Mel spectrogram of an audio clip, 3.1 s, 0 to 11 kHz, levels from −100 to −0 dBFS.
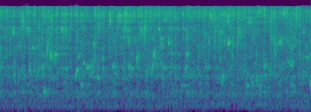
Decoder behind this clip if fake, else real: fake, autoencoder, DAC-VAE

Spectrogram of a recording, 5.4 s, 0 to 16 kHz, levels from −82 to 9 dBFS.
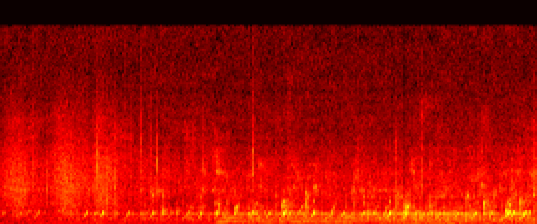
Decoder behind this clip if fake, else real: fake, autoencoder, DAC-VAE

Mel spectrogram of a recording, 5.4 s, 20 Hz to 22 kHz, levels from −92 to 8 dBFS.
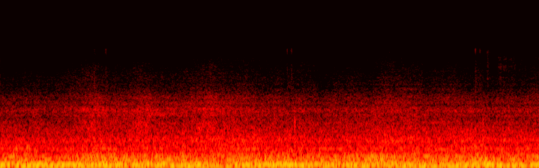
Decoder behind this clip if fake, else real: real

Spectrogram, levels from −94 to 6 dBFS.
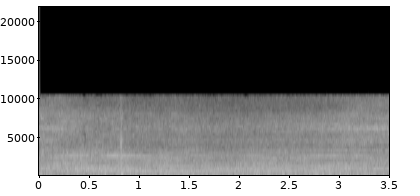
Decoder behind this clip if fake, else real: real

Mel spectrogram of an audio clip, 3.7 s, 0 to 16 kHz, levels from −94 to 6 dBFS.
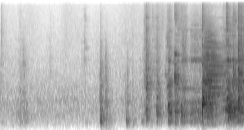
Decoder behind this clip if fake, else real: real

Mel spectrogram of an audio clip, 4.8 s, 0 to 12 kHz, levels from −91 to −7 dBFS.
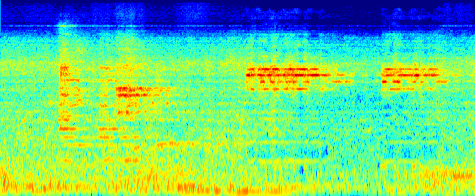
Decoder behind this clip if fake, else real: fake, autoencoder, DAC-VAE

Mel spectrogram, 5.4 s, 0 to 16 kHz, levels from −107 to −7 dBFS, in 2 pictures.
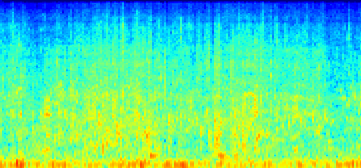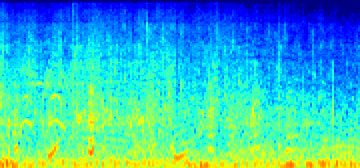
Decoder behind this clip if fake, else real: real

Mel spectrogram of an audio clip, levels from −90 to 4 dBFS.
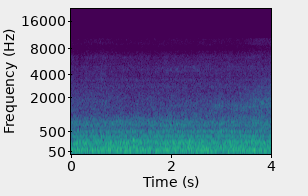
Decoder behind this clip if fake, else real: fake, autoencoder, DAC-VAE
